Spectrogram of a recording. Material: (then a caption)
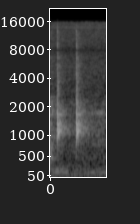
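Plastic. Two knocks on the plastic body of an action camera, the one being compared against a Dragon Touch camera. Each gives a short, dull tap centred near 1.1 kHz that dies away almost at once. The body sounds solidly built rather than hollow.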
